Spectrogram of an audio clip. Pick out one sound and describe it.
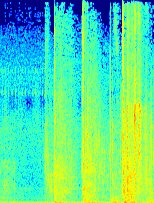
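A shark bites down with a wet crunch.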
